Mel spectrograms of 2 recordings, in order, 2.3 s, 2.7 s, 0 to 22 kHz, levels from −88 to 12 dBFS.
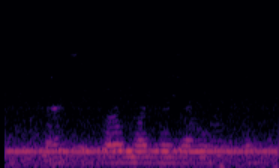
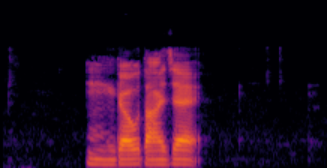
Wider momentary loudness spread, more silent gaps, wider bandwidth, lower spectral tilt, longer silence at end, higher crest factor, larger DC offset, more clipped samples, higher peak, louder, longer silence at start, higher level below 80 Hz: second, 5 LU vs 17 LU; neither; about the same, 6.6 kHz vs 7 kHz; first, -8.5 dB/octave vs -4 dB/octave; second, 0 s vs 1.1 s; second, 14 dB vs 22 dB; neither; neither; second, -32 dBFS vs -2 dBFS; second, -46 LUFS vs -20 LUFS; second, 0.05 s vs 0.7 s; about the same, -68 dBFS vs -66 dBFS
